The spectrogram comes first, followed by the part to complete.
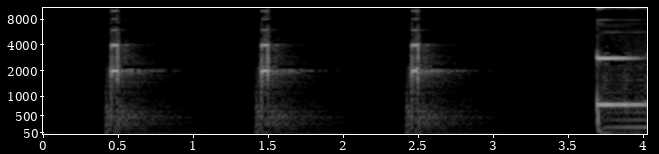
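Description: Countdown-timer sound effect: three short, bright ticks one second apart. Just before the end, an intro music jingle starts loudly.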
